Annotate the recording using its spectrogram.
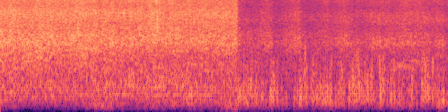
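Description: Foamy waves wash over sand.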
